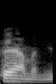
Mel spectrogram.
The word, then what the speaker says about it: Ammon: Yeah, it's Ammon. You said it right.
